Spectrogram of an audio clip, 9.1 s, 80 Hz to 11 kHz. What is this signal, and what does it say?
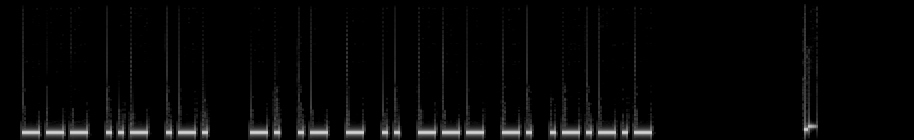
Morse code, heard as a keyed tone, about 20 wpm, 700 Hz. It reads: OUR NATION.
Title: Sentences from Top 1000 Words - Review Part 6 - 20wpm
